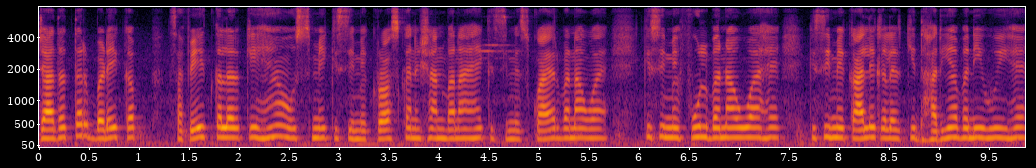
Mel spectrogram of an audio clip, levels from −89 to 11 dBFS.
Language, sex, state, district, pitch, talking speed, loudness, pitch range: Hindi, female, Bihar, Samastipur, 205 Hz, 220 wpm, -17 LUFS, 195-215 Hz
